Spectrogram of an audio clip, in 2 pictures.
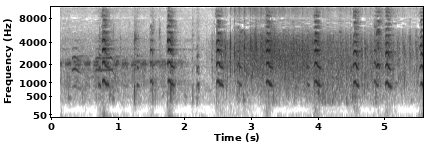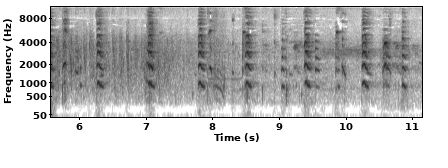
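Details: Eurasian coots calling together: a dense chorus of short, nasal, honking notes overlapping from many birds, some louder clipped calls standing out, quickening into a busy burst around the middle.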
